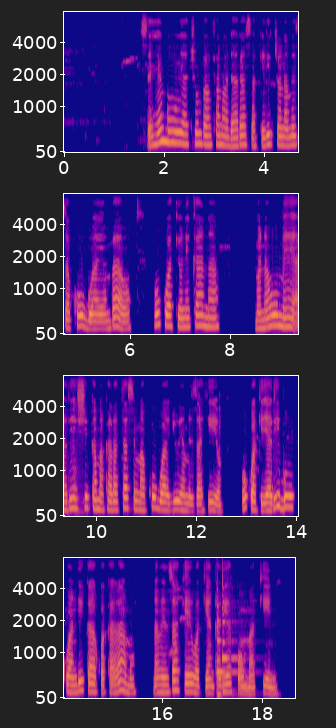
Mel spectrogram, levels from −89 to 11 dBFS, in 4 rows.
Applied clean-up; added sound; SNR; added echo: none; Alarm; 4 dB; none.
